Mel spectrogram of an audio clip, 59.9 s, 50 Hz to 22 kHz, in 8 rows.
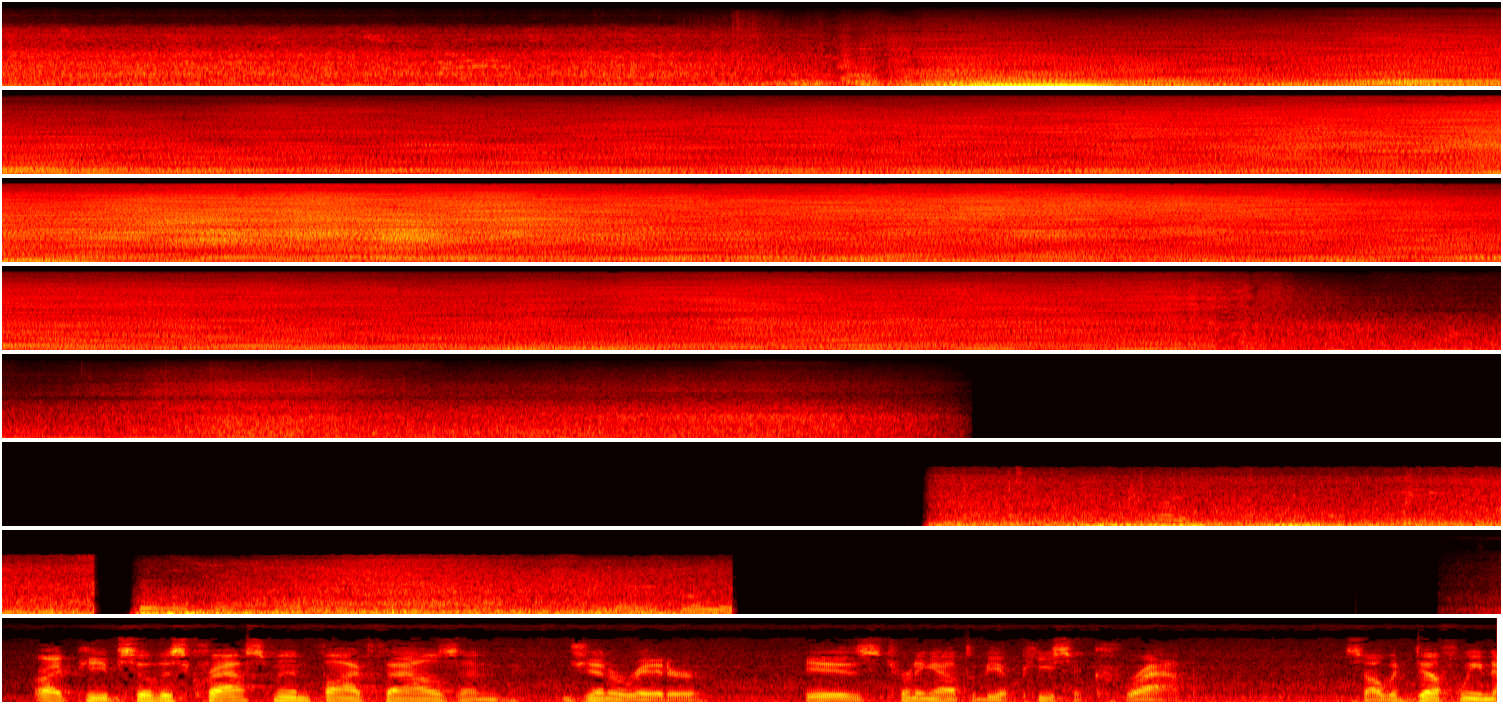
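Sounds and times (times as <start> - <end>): ocean waves washing ashore: 0.0 - 34.8.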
